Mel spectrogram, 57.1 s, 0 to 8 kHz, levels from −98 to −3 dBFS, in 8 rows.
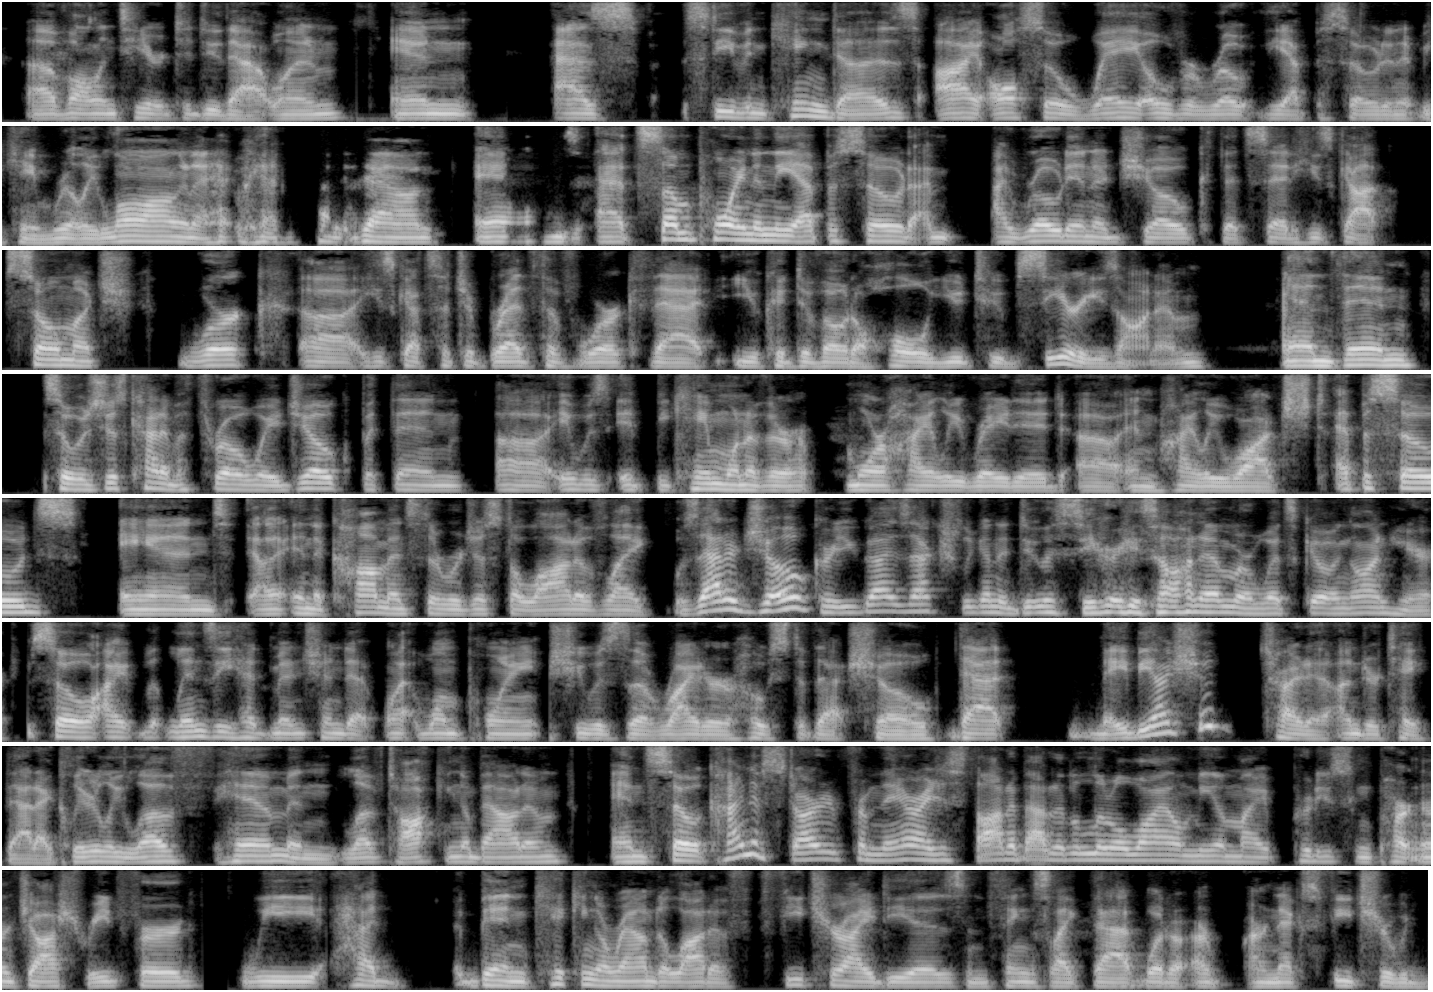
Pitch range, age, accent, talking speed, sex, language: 105-130 Hz, 30-49, American, 215 wpm, male, English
